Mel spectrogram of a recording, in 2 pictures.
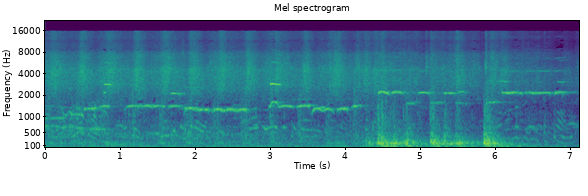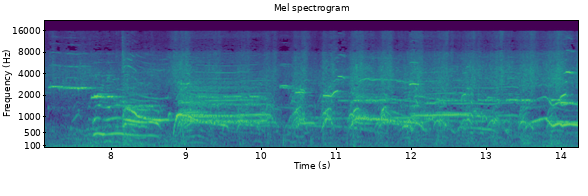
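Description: Live Andean dance music for the Shacshas dance: flutes play a wavering melody over a steady, quick drumbeat. A louder low rumble comes through about four to six seconds in.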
